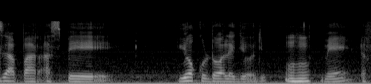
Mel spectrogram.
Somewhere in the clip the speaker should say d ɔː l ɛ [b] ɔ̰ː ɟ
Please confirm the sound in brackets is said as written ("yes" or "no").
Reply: no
